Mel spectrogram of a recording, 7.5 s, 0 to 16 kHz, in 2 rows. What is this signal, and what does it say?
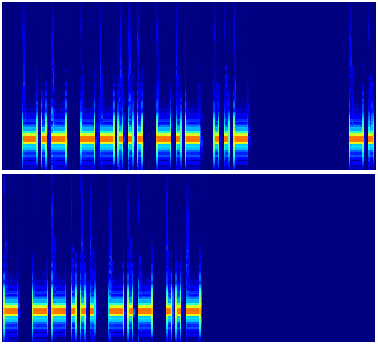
Morse code, heard as a keyed tone, about 25 wpm, 700 Hz. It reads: K7KU K7KU
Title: USA Call Signs - 4 Characters - Repeated 2x - 25wpm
